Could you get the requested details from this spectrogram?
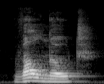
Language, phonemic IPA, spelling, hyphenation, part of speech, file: Dutch, /ˈʋɑl.noːt/, walnoot, wal‧noot, noun, Nl-walnoot.ogg
- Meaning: 1. walnut (nut) 2. walnut (tree of species Juglans regia)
